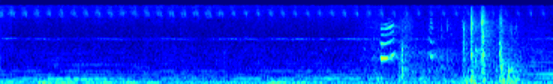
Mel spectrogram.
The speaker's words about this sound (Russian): Довжик стучит в дверь Норы.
